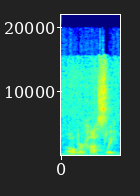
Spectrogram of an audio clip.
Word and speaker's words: Oberhasli: Oberhasli.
